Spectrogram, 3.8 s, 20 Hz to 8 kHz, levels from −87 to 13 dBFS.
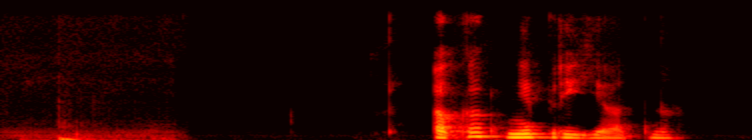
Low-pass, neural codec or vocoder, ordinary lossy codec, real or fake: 7.2 kHz; codec, 16 kHz, 6 kbps, DAC; none; fake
